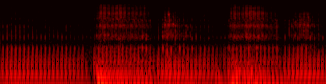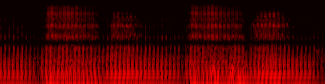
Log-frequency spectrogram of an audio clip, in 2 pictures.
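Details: Domestic cat purring close up, a low throbbing rumble that rises in a brighter, airier phase roughly every one to one and a half seconds as the cat breathes in and out.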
